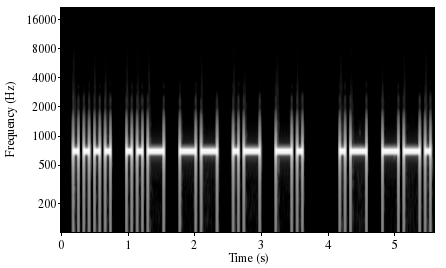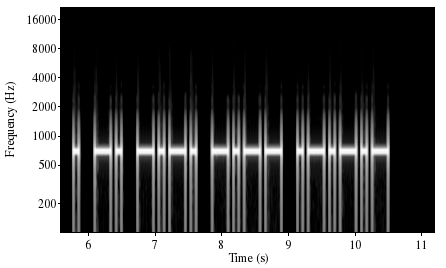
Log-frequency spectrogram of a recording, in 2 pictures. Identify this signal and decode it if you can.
Morse code, heard as a keyed tone, about 15 wpm, 700 Hz. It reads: HUMAN AGENCY.
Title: Sentences from Top 1300 Words 15wpm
